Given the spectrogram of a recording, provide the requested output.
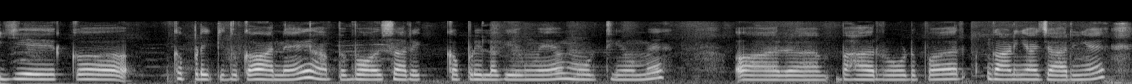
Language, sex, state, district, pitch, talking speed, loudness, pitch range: Hindi, female, Bihar, Gopalganj, 225 Hz, 125 wpm, -17 LUFS, 220-235 Hz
